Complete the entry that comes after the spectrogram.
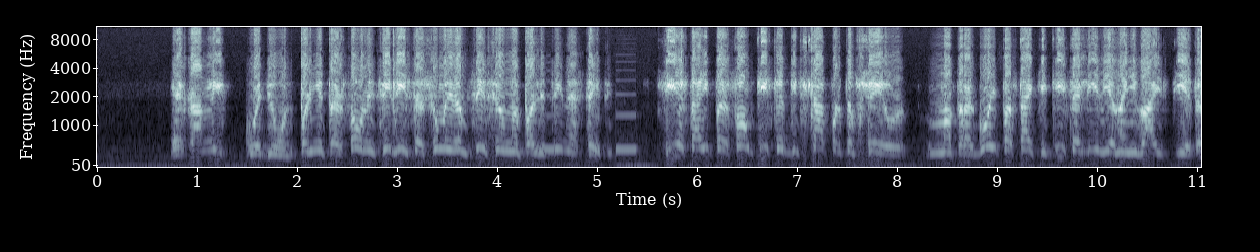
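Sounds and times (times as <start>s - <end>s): pitch-altered voice over telephone: 0.8s - 11.0s
short beep tone: 5.2s - 5.4s.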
